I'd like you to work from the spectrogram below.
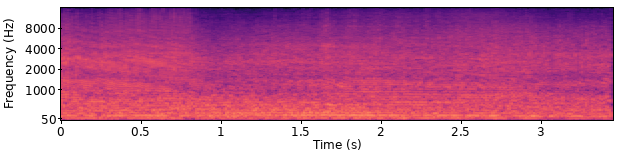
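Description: Flat track motorcycles race head to head at a Canadian dirt oval, their engines a loud, sustained roar of revving and droning that swells and shifts as the bikes pass, with no talk.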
